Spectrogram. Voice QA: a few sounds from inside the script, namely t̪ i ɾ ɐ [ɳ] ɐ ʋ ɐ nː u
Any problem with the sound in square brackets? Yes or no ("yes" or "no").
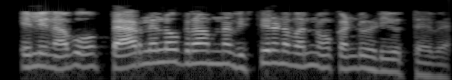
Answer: no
